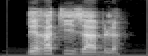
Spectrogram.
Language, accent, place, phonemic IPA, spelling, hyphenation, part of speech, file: French, France, Lyon, /de.ʁa.ti.zabl/, dératisable, dé‧ra‧ti‧sable, adjective, LL-Q150 (fra)-dératisable.wav
- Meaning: derattable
